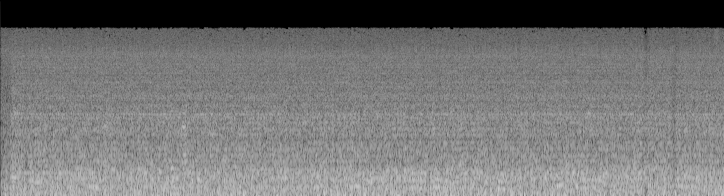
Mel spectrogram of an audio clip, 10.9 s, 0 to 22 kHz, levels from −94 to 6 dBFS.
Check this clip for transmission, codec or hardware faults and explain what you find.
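Two faults are present, both pointing to a loudspeaker-side echo canceller that is not coping.

An echo leak runs through the whole clip: a second copy of the speech trails the original by 390 ms, at about the same level as the direct speech. The likely cause is an echo canceller at the far end that failed to subtract what its microphone caught from its own loudspeaker, so the returned sound is sent back down the line. Because the copy sits a fixed 390 ms behind and is as loud as the original, it reads as a distinct repeat rather than room reverberation, which would smear continuously and decay smoothly instead of arriving as one delayed duplicate.

Speech suppressed in double talk appears from 0.05 to 0.15 s: for about 100 ms the speech ducks sharply, dropping by about 15 dB at its deepest before recovering. This fits an echo canceller that heard both sides at once, could not separate the local talker from its loudspeaker echo, and pulled the level down on both. 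Unlike a network dropout, the sound sinks under gain control rather than being lost in transit.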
